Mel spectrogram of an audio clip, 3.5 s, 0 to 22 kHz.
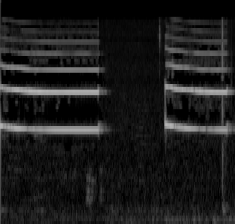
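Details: Two long, steady high-pitched electronic tones with a short gap; BodyGuard 323 infusion pump alarm in continuous mode at 100 ml per hour, stopping because no fluid was primed, in a training demonstration.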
